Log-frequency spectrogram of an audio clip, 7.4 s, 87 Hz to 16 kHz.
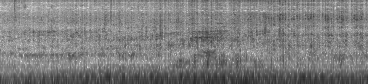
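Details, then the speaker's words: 2008 Ford Mustang Bullitt V8 bought from a salvage auction, at idle: deep, heavy rumble, louder and boomier than a stock exhaust should be; loud exhaust at idle. "Pretty loud exhaust."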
